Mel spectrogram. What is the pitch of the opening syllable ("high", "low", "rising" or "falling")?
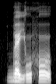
falling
